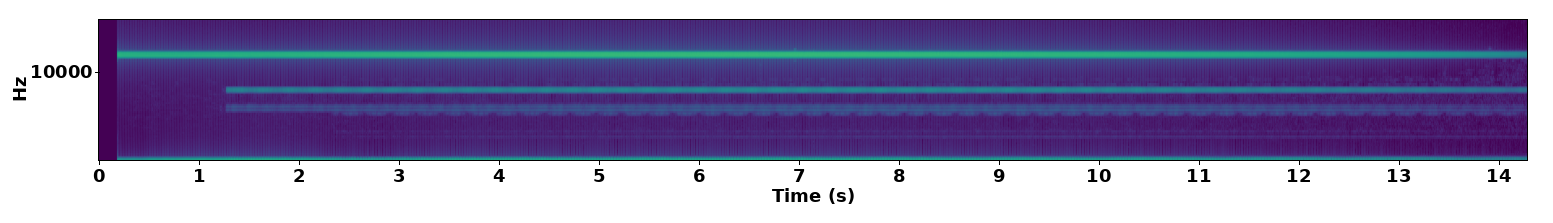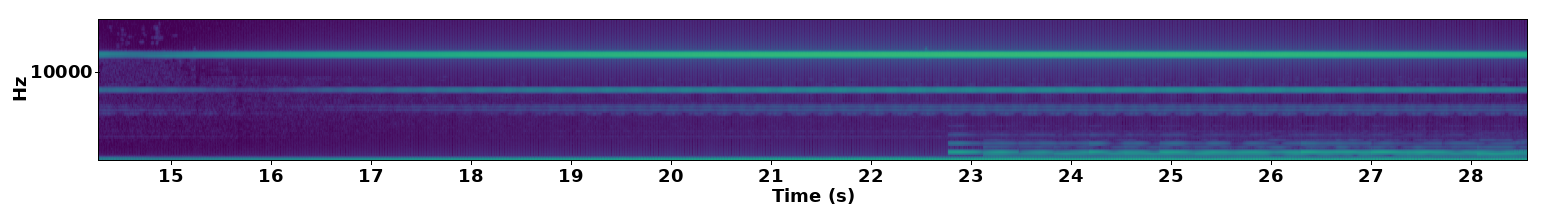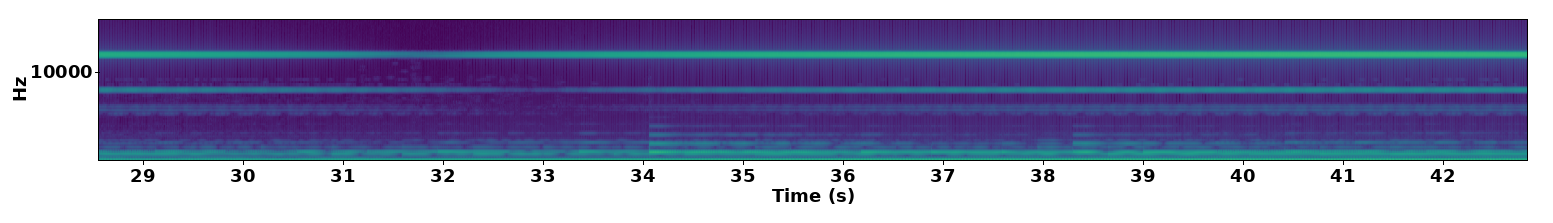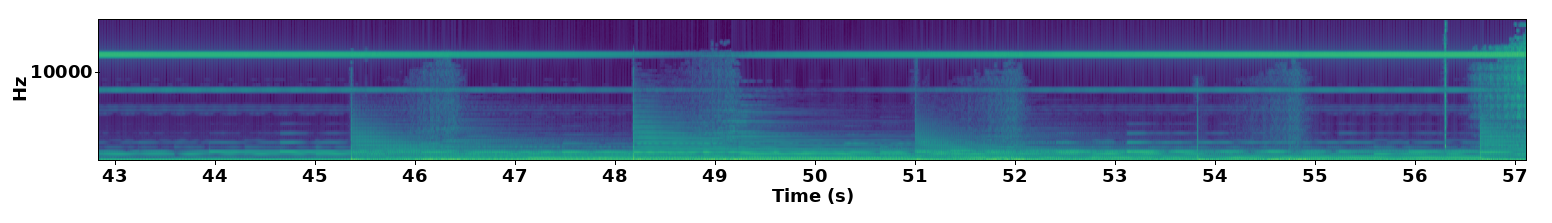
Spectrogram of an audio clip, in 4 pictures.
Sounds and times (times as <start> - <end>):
Sine wave: 0.0 - 57.1.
